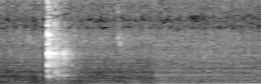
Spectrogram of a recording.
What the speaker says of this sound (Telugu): ఉల్లిగడ్డ బాగా వేగిపోయింది కాబట్టి మటన్ వేసేస్తున్నాను.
